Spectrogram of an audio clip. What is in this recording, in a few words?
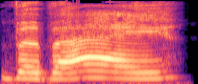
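Female tech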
